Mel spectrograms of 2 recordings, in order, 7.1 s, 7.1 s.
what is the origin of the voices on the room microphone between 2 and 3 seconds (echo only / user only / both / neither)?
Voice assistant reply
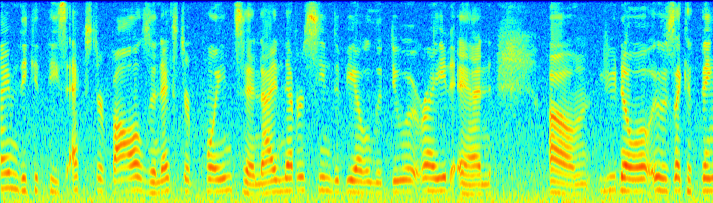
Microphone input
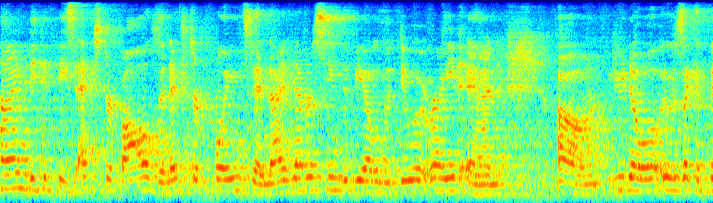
echo only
